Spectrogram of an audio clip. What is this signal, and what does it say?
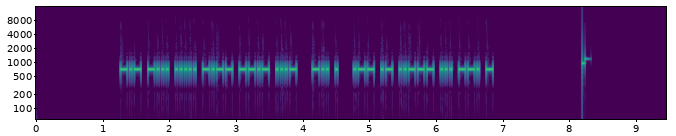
Morse code, heard as a keyed tone, about 36 wpm, 700 Hz. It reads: KB5YQV DE WA2SGT
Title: USA Callsign DE Callsign 35wpm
